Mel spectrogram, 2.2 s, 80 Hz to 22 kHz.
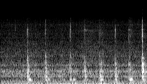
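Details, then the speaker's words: Yamaha XS650 crankshaft turned by hand: gritty rumbling spin with dry clicks about four times a second from worn main bearings; some connecting rod side play. "So this is the crank that came out of this engine, and it's got a lot of wear on it, like these bearings."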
